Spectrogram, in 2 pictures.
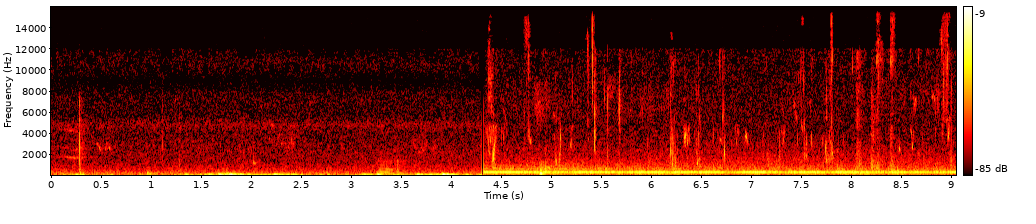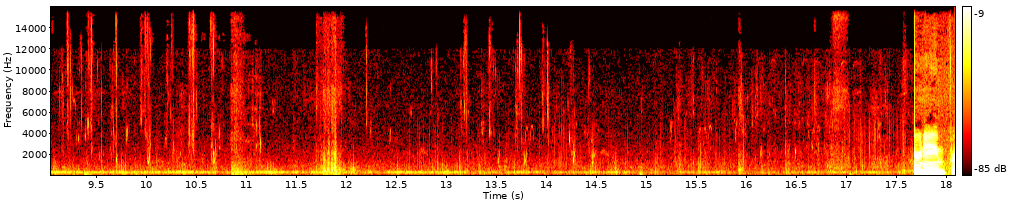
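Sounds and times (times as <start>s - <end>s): faint steady hum: 0.0s - 18.0s
faint ticks: 4.8s - 17.7s.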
